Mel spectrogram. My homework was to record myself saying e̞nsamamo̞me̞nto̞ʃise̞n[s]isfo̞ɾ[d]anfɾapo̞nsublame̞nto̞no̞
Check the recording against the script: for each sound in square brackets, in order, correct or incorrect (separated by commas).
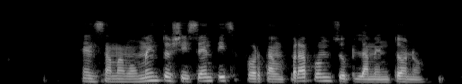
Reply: incorrect, incorrect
